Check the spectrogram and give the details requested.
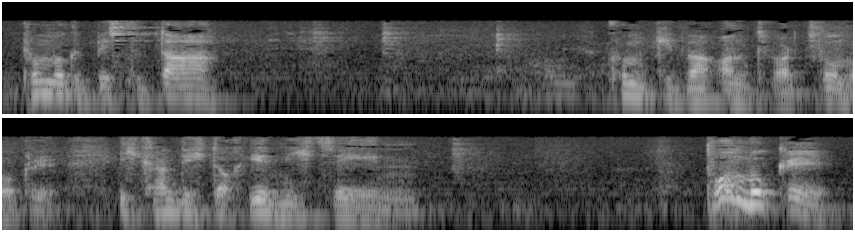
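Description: A man's voice: low voice, exaggerated voice. An actor playing a good-natured, flustered older craftsman with a Bavarian accent, hesitant and muttering, in a children's radio play. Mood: worried, searching. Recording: dull 1970s radio recording, faint noise.

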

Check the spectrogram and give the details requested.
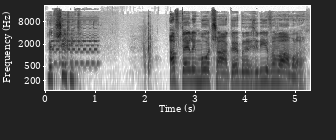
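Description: Folksy Dutch police sergeant, higher-pitched. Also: male voice, expressive, takes it slowly, slight background noise. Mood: matter-of-fact. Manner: colloquial, stumbles over long words. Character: folksy, blunt, eager male police sergeant. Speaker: actor in a radio play. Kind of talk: Dutch radio drama acting.

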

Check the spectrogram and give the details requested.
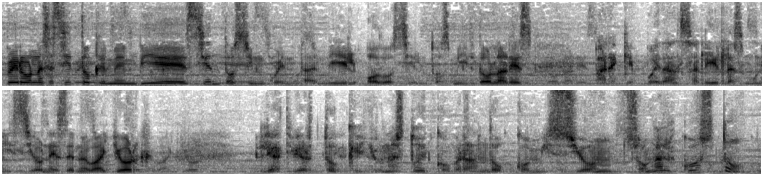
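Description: Smooth-talking, lively arms dealer. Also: male voice, deep voice, normal speed, over music. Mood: persuasive. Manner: formal, persuasive. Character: businesslike arms buyer negotiating with a revolutionary general. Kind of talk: radio drama acting.

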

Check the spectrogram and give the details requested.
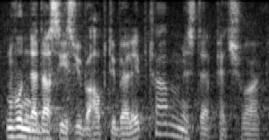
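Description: An actor playing a sly, persistent small-town ticket clerk in a radio crime play, coaxing and repeating himself. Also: male voice, on the low side, animated, fast talker, warm tone, a little hiss or hum, natural voice. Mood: sly, insistent.

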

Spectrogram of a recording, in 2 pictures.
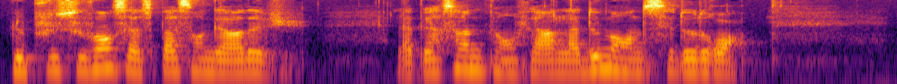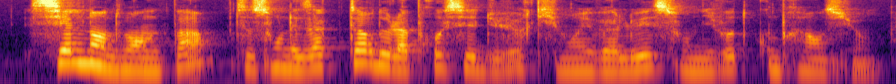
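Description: Woman, low voice, measured delivery, scripted radio column. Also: fairly even intonation, darkish tone.

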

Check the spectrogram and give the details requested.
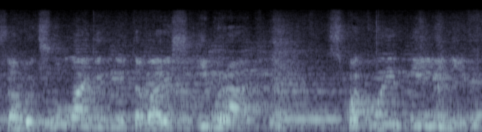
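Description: A witty, sceptical young gentleman of the stage. His high male voice moves slowly through the verse with dry mockery, echoing in a hall over loud music. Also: recorded from a distance. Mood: teasing warmth. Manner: dry, mocking, declamatory. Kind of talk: theatrical radio play acting in verse.

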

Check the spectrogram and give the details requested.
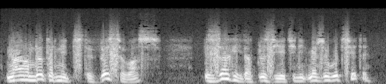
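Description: A man's voice: mid-range voice, big pitch swings, a little fast, pushed and bright, breathy edge, exaggerated voice, low-quality recording. An actor playing a frank, wry New York businessman, narrating in the first person in a radio play. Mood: wry confiding. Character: frank New York art dealer's son recounting his holiday.

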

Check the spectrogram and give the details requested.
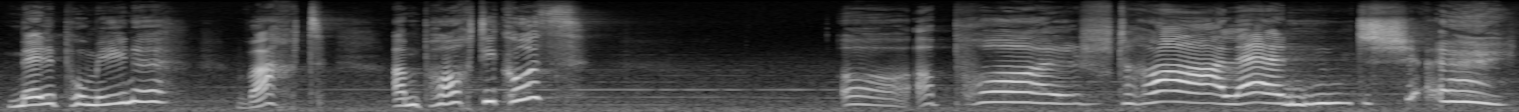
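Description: A woman's voice: high voice, drawn-out words, full character voice. An actress in a radio play playing an overwrought, dreamy woman who talks to statues in a dramatic monologue. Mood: hushed reverie. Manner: dramatic, swinging from breathy whispers to shouts.

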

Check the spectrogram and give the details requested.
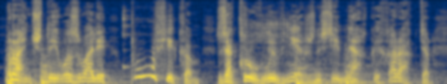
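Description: A man narrating a children's audio play in an expressive storytelling style. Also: mid-range voice, moderate pace. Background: music.

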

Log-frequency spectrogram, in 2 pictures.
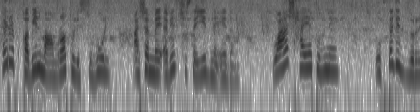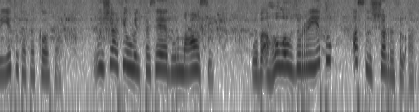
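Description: A woman's voice: on the high side, expressive, fast, a little hiss or hum. A woman with an Egyptian accent reading scripted religious narration.

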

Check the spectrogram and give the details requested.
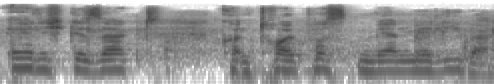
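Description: An actress in a science fiction radio play, playing a composed, sceptical press officer with a wry, down-to-earth manner. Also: female voice, deep voice, little pitch movement, a little fast, close to an everyday voice. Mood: wry, curious. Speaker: radio drama actor. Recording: faintly hissy old radio drama recording.

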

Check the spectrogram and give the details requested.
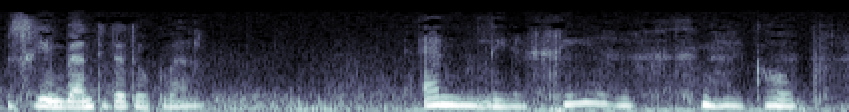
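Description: An actress playing a flirtatious married woman in a radio play, expressive and coaxing. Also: lowish voice, a little slow. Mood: intimate, seductive. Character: flirtatious married woman fleeing London, pleading then seductive. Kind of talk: Dutch radio play acting. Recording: dull, noisy old radio play recording.

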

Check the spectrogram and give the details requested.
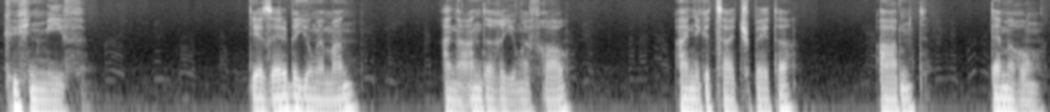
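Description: A man acting as the detached narrator of a radio play, reading stage directions tersely and deadpan. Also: rumbling low, slow, pauses often, full character voice.

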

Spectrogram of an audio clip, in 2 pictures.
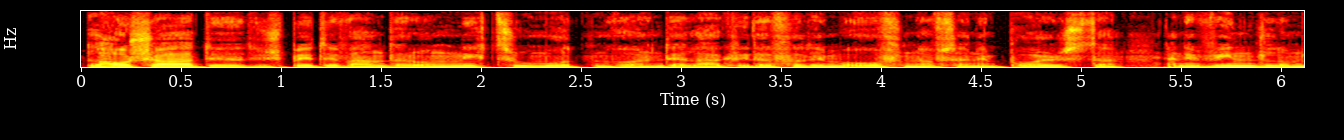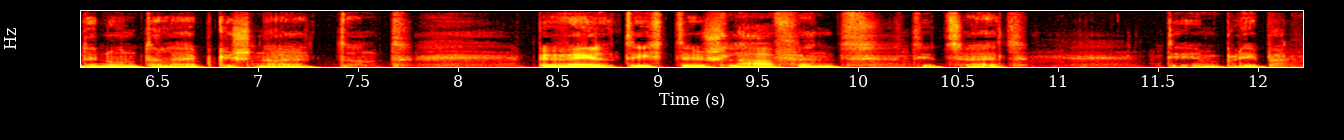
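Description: An actor as the sober narrator of a radio detective drama, reading literary prose in a gravelly, creaky voice. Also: male voice, fairly low pitch, steady tone, moderate pace, darkish tone, no echo, studio quality, heavily acted. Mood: sober, detached.

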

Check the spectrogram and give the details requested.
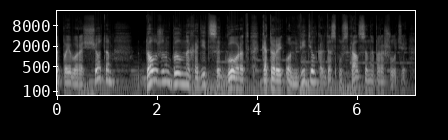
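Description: Animated male storyteller over music. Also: medium pitch, gravelly. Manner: theatrical, storytelling delivery with dramatic emphasis. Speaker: audiobook narrator. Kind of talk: expressive scripted narration of a children's story.

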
